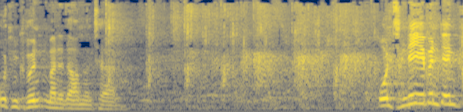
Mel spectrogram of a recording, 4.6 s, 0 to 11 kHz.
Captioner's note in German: Beifall CDU und vereinzelt BÜNDNIS 90/DIE GRÜNEN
